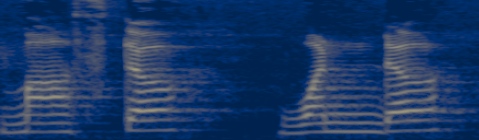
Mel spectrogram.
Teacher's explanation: Also sometimes within a word, there are stressed and unstressed parts like master, wonder. So the first part of these words is stressed.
